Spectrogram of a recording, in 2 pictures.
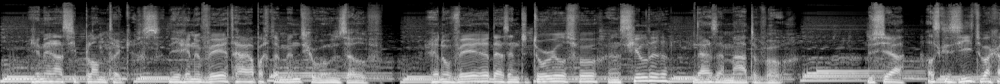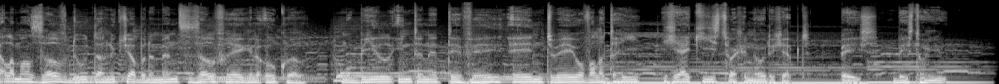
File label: Radiospot; Base; TBWA; generatie plantrekkers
